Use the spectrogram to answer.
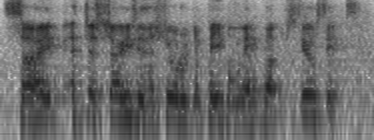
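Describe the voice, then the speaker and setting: A man in his fifties with a New Zealand accent, a guest in a casual interview, talking bluntly and briskly with many restarts. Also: high voice, fairly even intonation, a bit bright, a little hiss or hum. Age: 50s.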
